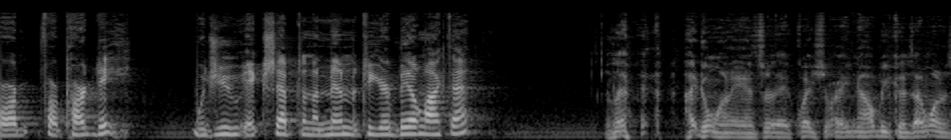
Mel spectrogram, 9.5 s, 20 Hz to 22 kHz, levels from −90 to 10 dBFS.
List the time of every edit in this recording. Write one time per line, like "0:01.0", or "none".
none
